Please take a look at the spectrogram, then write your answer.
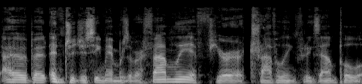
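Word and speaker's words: familj: saying family yes so you have that kind of j sound yeah swedish g says swedish j sound at the end of the word and it kind of almost is a syllable on its own isn't it okay so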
